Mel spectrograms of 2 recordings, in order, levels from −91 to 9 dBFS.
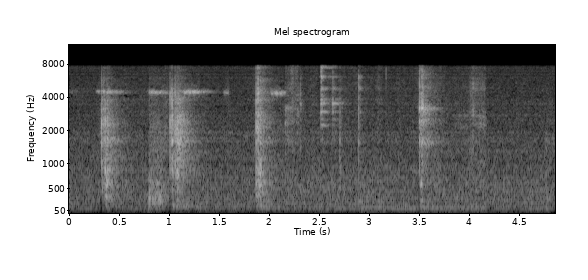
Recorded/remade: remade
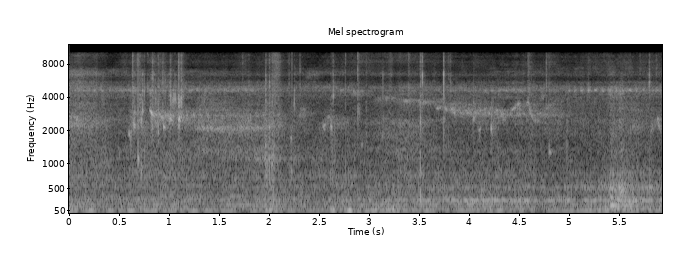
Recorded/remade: remade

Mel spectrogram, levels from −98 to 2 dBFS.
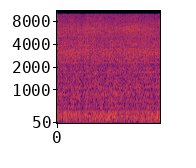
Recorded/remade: recorded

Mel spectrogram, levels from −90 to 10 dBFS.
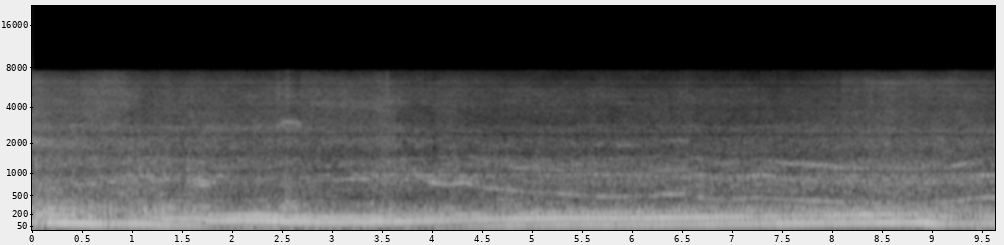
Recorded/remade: remade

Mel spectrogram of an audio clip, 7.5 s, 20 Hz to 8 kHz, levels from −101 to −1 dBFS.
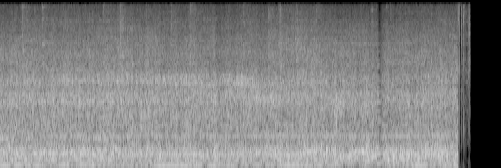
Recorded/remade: recorded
